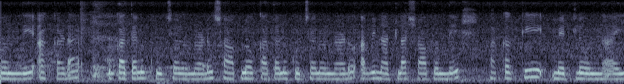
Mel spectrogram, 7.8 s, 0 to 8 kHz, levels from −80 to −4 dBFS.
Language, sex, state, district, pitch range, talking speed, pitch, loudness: Telugu, female, Telangana, Nalgonda, 190-205 Hz, 140 wpm, 195 Hz, -29 LUFS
